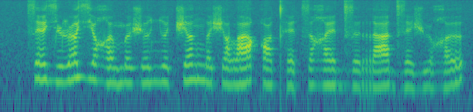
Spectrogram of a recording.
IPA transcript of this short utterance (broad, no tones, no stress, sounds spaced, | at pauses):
t͡s ɛ zʲ ɐ ɭ ɐ zʲ œ ʁ ə m œ ʒ œ ʎ œ t͡ʃ ɐ ŋ ɐ ʃ ə lˠ a q o tʰ ɛ t͡s ə ʁ ɛ d͡z ə r a d͡z ɛ ʒ ʉ ʁ ə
